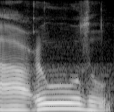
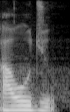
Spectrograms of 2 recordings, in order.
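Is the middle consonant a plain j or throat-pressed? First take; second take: throat-pressed; plain j. First: The middle consonant is pressed in the throat. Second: The middle consonant is a plain j. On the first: The speaker calls it right. "গলায় চাপ দিয়ে" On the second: The speaker calls it wrong. "বাংলায় লেখা আছে আউজু"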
